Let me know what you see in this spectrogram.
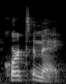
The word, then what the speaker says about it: Courtenay: Courtenay.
